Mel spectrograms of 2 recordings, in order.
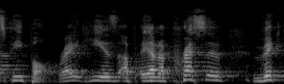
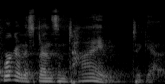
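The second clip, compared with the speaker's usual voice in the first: tender whisper; 3 semitones lower, 9 dB quieter, faster than usual. Retold or imitated. Jesus quoted inviting Zacchaeus.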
